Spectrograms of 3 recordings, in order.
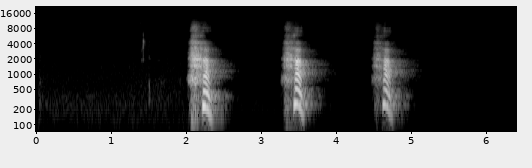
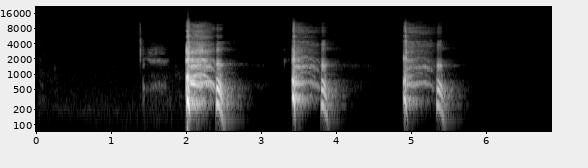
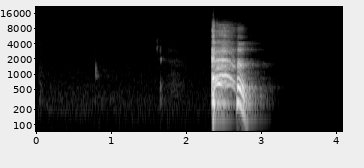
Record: {"exhalation_length": "6.4 s", "exhalation_amplitude": 25308, "exhalation_signal_mean_std_ratio": 0.24, "three_cough_length": "6.9 s", "three_cough_amplitude": 32768, "three_cough_signal_mean_std_ratio": 0.25, "cough_length": "4.1 s", "cough_amplitude": 32767, "cough_signal_mean_std_ratio": 0.25, "survey_phase": "alpha (2021-03-01 to 2021-08-12)", "age": "45-64", "gender": "Female", "wearing_mask": "No", "symptom_none": true, "smoker_status": "Ex-smoker", "respiratory_condition_asthma": false, "respiratory_condition_other": false, "recruitment_source": "REACT", "submission_delay": "1 day", "covid_test_result": "Negative", "covid_test_method": "RT-qPCR"}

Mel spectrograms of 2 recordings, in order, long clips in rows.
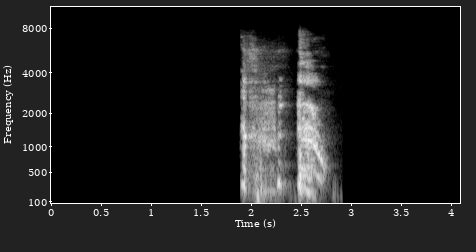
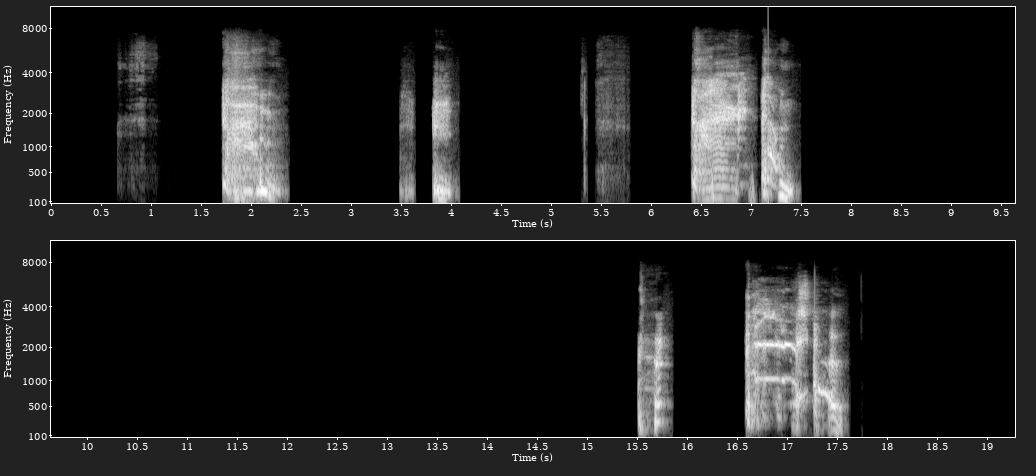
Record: {"cough_length": "4.1 s", "cough_amplitude": 27093, "cough_signal_mean_std_ratio": 0.28, "three_cough_length": "19.3 s", "three_cough_amplitude": 28780, "three_cough_signal_mean_std_ratio": 0.3, "survey_phase": "beta (2021-08-13 to 2022-03-07)", "age": "45-64", "gender": "Male", "wearing_mask": "No", "symptom_cough_any": true, "symptom_onset": "12 days", "smoker_status": "Ex-smoker", "respiratory_condition_asthma": false, "respiratory_condition_other": false, "recruitment_source": "REACT", "submission_delay": "6 days", "covid_test_result": "Negative", "covid_test_method": "RT-qPCR", "influenza_a_test_result": "Negative", "influenza_b_test_result": "Negative"}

